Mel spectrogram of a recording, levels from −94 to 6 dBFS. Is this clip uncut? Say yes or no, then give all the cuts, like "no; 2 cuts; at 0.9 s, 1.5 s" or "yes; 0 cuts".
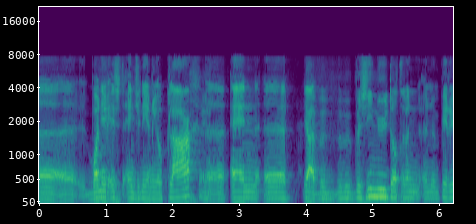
no; 1 cut; at 2.8 s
